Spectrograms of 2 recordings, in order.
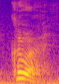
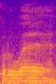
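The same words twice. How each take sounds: First: The word is said with stress. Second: The word is said without stress. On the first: The speaker calls it right. "tapi cruel ... bertekanan" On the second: The speaker calls it wrong. "Bacanya nggak boleh cruel"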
